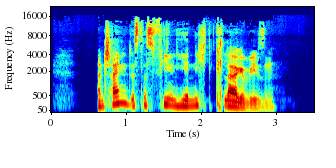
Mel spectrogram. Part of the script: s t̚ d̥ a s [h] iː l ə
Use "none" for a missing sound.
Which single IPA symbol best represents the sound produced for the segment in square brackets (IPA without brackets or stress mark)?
f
